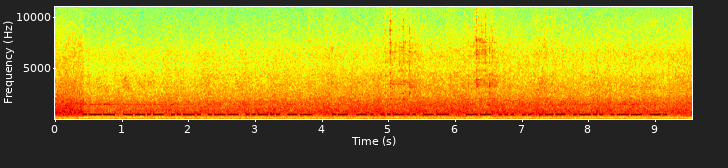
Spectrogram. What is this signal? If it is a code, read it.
Morse code (Arabic alphabet), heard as a keyed tone, hand-sent with a bug key, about 27 wpm, 490 Hz, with heavy radio static, a narrow filter and street noise. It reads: وقفوهم انهم مسيولون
